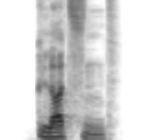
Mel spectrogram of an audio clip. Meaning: present participle of glotzen
- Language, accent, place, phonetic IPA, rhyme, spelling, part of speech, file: German, Germany, Berlin, [ˈɡlɔt͡sn̩t], -ɔt͡sn̩t, glotzend, verb, De-glotzend.ogg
